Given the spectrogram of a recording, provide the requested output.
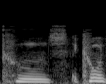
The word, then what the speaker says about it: Kuntz: But I guess it was pronounced Coons.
